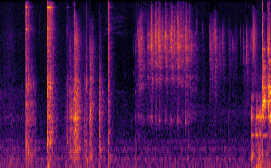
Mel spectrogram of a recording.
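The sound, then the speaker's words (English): Dice thrown and rolling during a tabletop role-playing game: a few sharp clattering hits, then a longer run of light rattling, and another loud burst of clatter at the end, with no talk. “He's throwing dice at me now.”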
